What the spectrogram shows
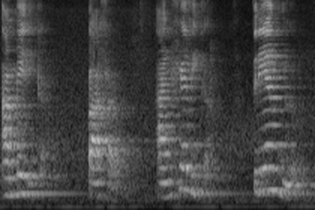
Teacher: tienen la antepenúltima sílaba más fuerte y las dos últimas débiles. Al tono agudo corresponde la sílaba acentuada y al tono grave a las no acentuadas. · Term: esdrújulas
